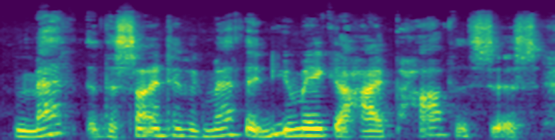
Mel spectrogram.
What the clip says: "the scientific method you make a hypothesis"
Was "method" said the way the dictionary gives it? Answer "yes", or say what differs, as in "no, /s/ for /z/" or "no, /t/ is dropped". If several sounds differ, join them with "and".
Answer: yes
